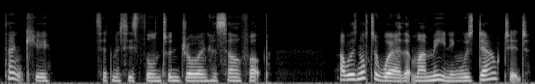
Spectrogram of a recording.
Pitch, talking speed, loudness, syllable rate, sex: 185 Hz, 190 wpm, -18 LUFS, 5.7 syllables/s, female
